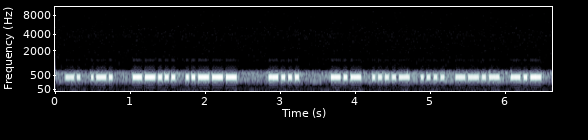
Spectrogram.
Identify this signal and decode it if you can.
Morse code, heard as a keyed tone, about 26 wpm, 440 Hz. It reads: NR 72 B K4HQK
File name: contests / ss-cw-k5tr-op-n5rz -0000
